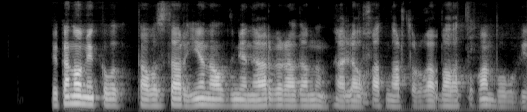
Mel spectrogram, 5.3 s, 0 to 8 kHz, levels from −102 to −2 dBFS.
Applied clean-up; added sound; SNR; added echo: neural mask model DeepFilterNet 3.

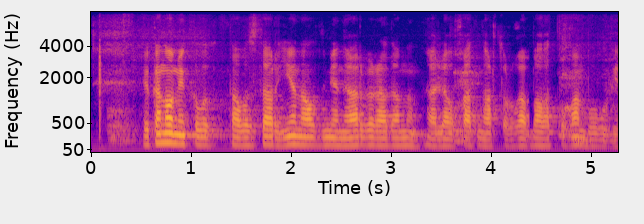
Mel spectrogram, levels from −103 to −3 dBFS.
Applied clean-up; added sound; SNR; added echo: none; Glass; 17 dB; none.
